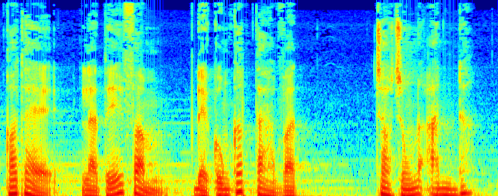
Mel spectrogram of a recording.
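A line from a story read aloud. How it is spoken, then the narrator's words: Puzzled whisper. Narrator (Vietnamese): Diệp Thiếu Dương không hiểu thì thào nói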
